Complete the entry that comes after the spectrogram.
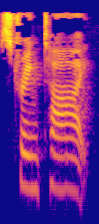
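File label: "string tie", English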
